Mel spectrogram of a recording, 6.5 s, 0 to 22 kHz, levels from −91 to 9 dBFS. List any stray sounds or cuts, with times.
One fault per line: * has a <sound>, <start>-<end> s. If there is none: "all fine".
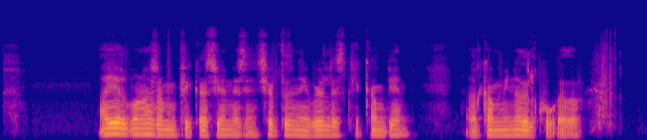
all fine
